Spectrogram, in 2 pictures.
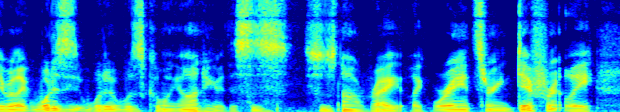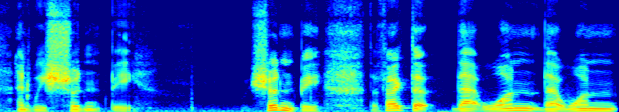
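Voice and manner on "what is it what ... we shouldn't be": usual speaking voice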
